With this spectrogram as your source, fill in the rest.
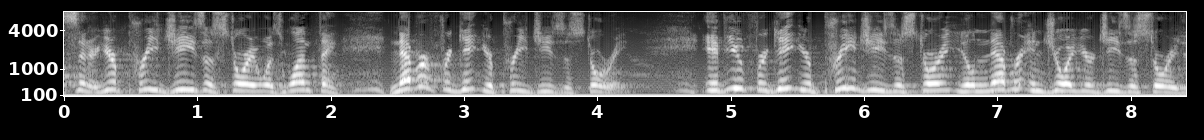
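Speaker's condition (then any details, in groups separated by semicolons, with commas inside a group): No condition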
